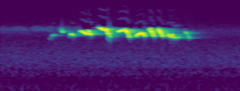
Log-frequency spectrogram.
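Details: Red-flanked bluetail, a wild bird of Japan, recorded in June. A single brisk song phrase of rapid, high chirping notes that wobble up and down and then trail off slightly lower. No other sounds.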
